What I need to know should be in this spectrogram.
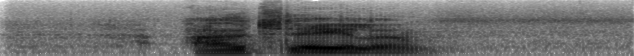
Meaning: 1. to deal out, to distribute, to share 2. to divide out
- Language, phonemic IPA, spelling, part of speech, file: Dutch, /ˈœy̯ˌdeːlə(n)/, uitdelen, verb, Nl-uitdelen.ogg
